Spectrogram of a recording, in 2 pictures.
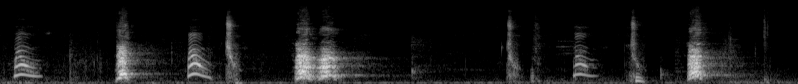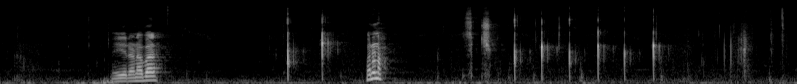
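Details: Pet dogs, a Mudhol Hound named Jimmy and a Great Dane named Rana, at a raw chicken feeding in India. Loud, sharp barks come in bursts, with a rising whine near the middle, and a person speaks between the barks.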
